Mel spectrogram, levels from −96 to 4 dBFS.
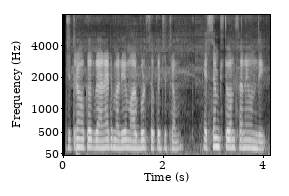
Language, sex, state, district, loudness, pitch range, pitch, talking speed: Telugu, male, Telangana, Mahabubabad, -14 LUFS, 160-175 Hz, 165 Hz, 160 wpm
